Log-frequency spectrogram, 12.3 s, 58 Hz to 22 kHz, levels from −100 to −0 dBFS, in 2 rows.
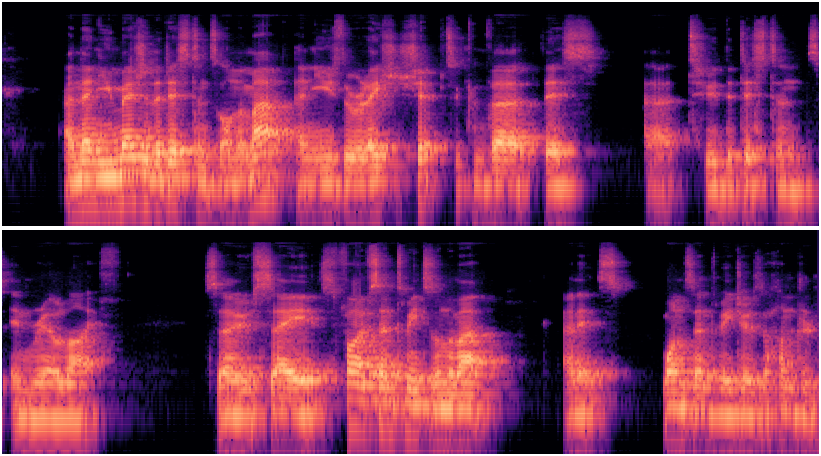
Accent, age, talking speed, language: British, 20-39, 180 wpm, English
